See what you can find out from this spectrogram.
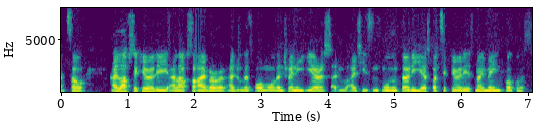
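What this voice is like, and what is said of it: German accent. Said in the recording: “my accent is from Germany”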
